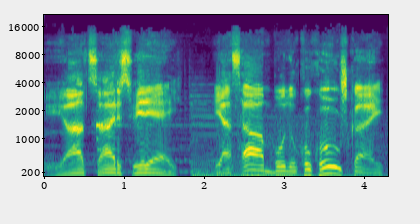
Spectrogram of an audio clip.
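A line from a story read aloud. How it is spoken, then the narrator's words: Menacing lion's roar. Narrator (Russian): грозно зарычал лев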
